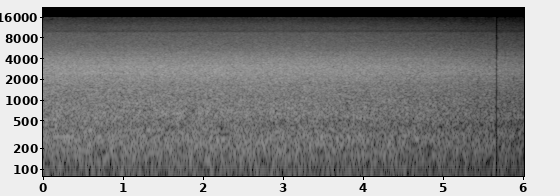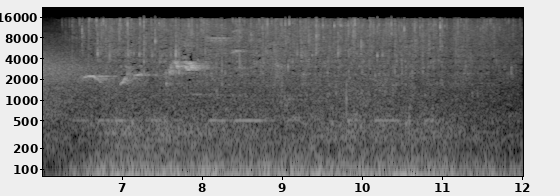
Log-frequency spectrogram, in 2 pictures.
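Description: Waterfall rushing over rocks in a steady hiss that fades out about halfway. A second recording of rushing water then comes in with a deep rumble and a few bird chirps.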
